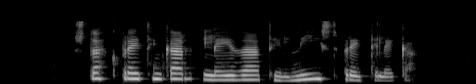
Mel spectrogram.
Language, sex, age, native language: Icelandic, female, 30-39, Icelandic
